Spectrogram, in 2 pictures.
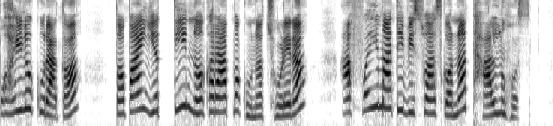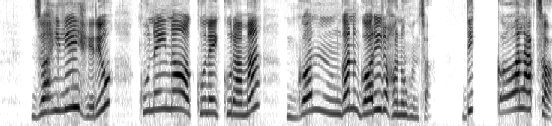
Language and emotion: Nepali, disgusted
